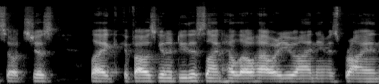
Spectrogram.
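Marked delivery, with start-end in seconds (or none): 2.2-3.8 robot-like monotone with zero inflection. Demonstrating how to memorize a line like a robot, with flat robotic delivery. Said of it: "memorize with total no voice inflection".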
